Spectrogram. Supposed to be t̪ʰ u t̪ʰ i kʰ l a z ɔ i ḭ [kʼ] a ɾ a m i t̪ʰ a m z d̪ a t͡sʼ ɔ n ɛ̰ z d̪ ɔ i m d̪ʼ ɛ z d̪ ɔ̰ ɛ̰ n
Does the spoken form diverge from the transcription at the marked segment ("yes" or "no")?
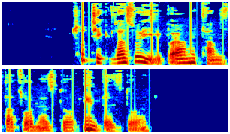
yes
